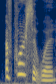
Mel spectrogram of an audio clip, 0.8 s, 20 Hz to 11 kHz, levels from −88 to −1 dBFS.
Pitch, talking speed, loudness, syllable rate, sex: 260 Hz, 305 wpm, -17 LUFS, 7.4 syllables/s, female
